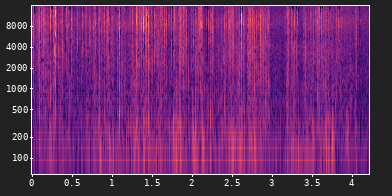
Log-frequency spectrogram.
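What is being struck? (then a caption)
Thin clear plastic cellophane wrap. Thin, clear plastic cellophane gift wrap stretched over a furry microphone windscreen is squeezed and crinkled with both hands. The result is a dense, close-up stream of crackling with sharp, bright snaps and soft low thumps. It stays fairly steady in loudness throughout.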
